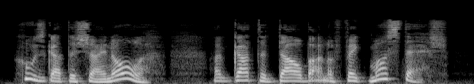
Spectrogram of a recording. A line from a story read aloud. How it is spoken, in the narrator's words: thinking hysterically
